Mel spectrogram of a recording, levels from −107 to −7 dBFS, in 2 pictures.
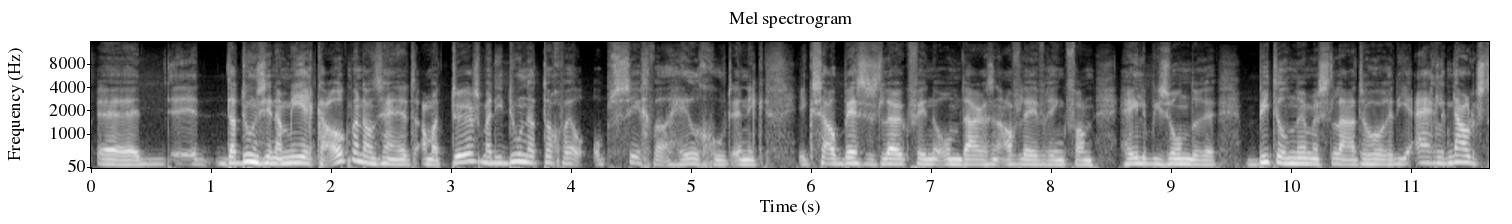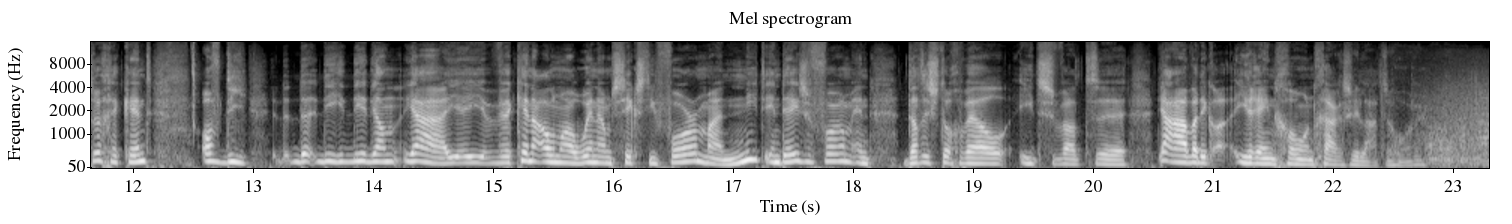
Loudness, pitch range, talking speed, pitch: -25 LUFS, 135-190 Hz, 220 wpm, 155 Hz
